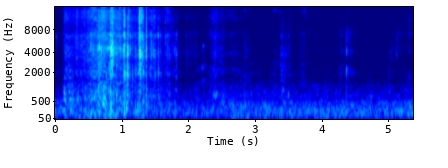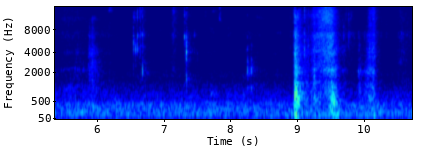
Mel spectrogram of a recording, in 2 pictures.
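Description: Crunching bites and chewing of food close to the microphone: a crackly run of crunching in the first second and a half, small clicks of chewing after it, and another crunching bite near the end.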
